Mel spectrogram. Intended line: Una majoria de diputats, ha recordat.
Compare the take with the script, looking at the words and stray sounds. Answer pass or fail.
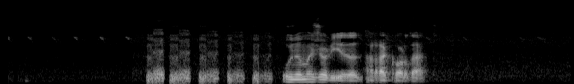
fail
